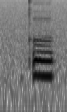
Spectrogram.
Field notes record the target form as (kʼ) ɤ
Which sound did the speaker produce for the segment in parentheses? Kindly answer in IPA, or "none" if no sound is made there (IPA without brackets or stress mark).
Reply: kʼ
